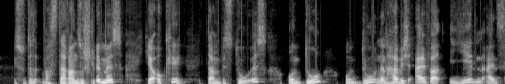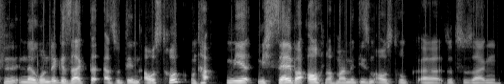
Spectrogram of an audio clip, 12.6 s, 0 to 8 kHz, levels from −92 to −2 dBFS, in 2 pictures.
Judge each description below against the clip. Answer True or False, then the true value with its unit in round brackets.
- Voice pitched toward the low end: True (130 Hz)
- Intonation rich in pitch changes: True (7.3 semitones)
